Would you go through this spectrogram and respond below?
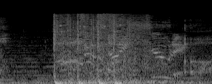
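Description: Gunfire from a firefight in the video game Mass Effect 2, a sudden loud burst of overlapping shots erupting after a brief lull and continuing as a dense, roaring volley before easing slightly.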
